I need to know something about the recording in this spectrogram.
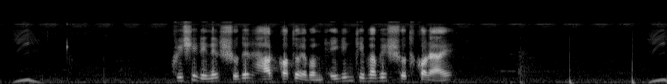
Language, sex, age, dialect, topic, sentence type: Bengali, male, 18-24, Rajbangshi, agriculture, question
